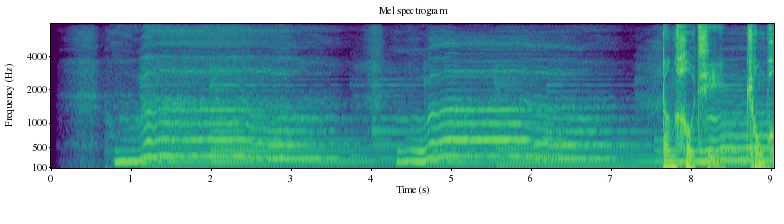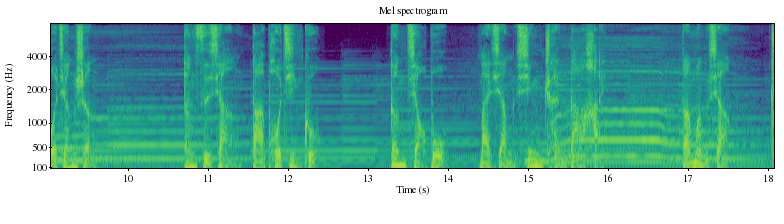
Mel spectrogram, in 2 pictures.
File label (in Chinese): 男 广告 年轻质感; 光大银行证券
